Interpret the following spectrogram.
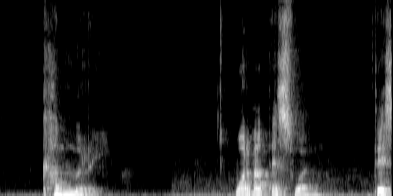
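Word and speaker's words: Cymru: for wales exactly the welsh for wales is pronounced kamri what about this one this is the highest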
